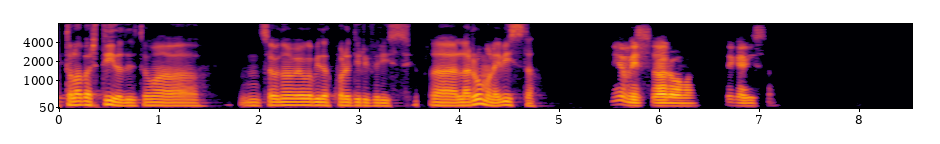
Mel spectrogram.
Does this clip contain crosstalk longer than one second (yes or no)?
no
